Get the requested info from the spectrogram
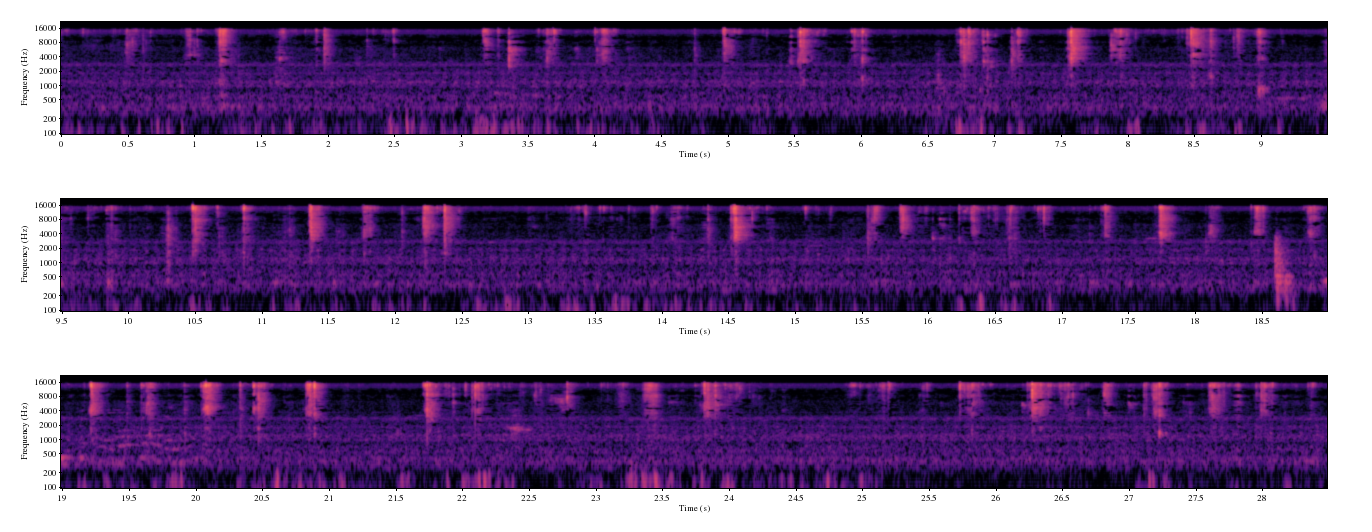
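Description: A person chewing and eating food close to the microphone, with many sharp, irregular mouth clicks and smacks over soft low chewing thuds.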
